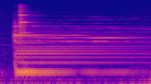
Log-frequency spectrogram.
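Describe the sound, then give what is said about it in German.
Drinking glasses clink together once as a group of comrades toast, followed by a bright, bell-like ring that lingers and fades slowly over more than a second, with no voices. “alle ließen noch einmal die Gläser erklingen, sich der Innigkeit und Gemütlichkeit, die ihren schönen Bund immer fester und fester verknüpfte, recht aus dem tiefsten Herzen heraus erfreuend.”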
